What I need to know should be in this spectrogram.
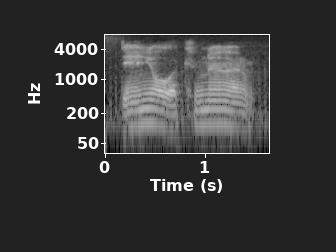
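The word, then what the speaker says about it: Daniel Acuña: Simple and, Daniel Acuna.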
